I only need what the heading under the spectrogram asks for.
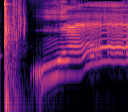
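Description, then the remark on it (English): A sharp, heavy thwack of a hammer accidentally slammed down on a teacher's toes at school lands first, followed right away by the teacher's loud, sustained wailing scream that swoops upward in pitch and holds. “Snaggletooth, walked by, he accidentally slammed his hammer right down on Mr. Snaggletooth's toes.”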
